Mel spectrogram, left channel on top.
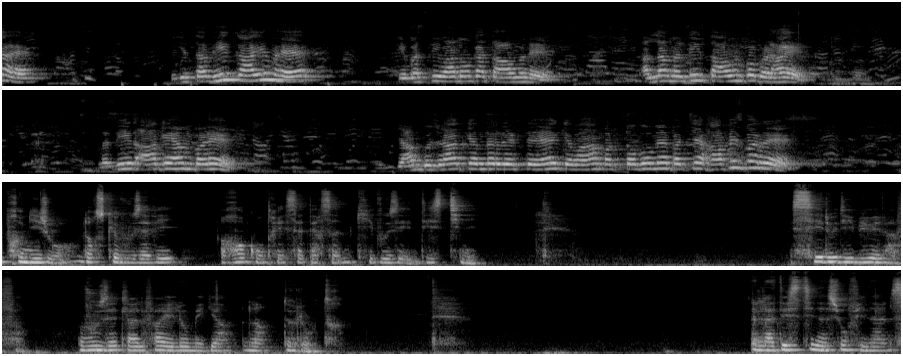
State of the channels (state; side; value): different; both; correlation 0.00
